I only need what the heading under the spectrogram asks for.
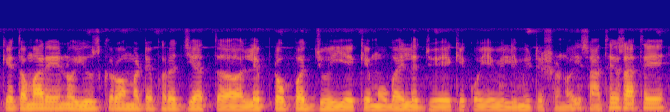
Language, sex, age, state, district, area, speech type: Gujarati, male, 30-45, Gujarat, Rajkot, urban, spontaneous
